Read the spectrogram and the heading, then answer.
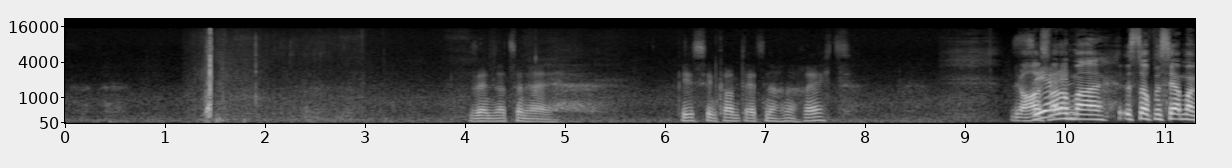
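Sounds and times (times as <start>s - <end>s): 
faint outdoor noise on a golf course: 0.0s - 11.2s
golf club swing striking a golf ball on the course: 1.4s - 2.0s
speech: 4.0s - 5.1s, 6.2s - 7.9s, 9.5s - 11.2s.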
